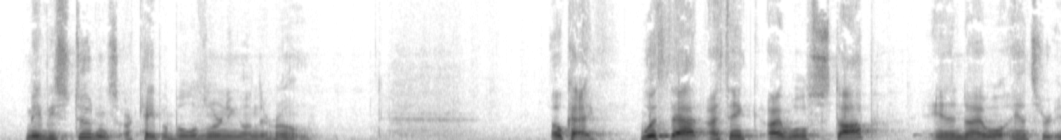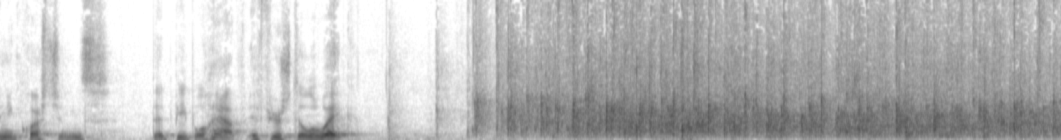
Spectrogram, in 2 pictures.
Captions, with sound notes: Maybe students are capable of learning on their own. Okay, with that, I think I will stop, and I will answer any questions that people have, if you're still awake. (applause)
